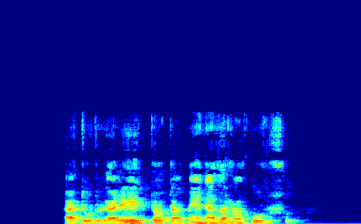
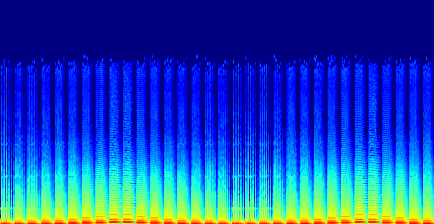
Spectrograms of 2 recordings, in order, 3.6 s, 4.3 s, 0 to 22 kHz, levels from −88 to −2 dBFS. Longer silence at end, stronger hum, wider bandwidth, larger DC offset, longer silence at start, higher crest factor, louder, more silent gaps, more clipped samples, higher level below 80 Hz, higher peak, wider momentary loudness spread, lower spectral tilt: first, 0.7 s vs 0 s; neither; first, 11 kHz vs 8.8 kHz; neither; first, 0.65 s vs 0 s; first, 20 dB vs 10 dB; second, -23 LUFS vs -17 LUFS; neither; neither; second, -52 dBFS vs -22 dBFS; about the same, -6 dBFS vs -6 dBFS; first, 13 LU vs 2 LU; second, -6.5 dB/octave vs -8.5 dB/octave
